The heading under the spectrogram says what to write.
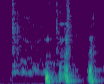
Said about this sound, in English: Actually, I'm ill. So if I keep coughing, I apologise.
